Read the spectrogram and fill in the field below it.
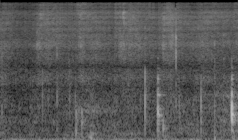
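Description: A chopped mix of onion, bell pepper, celery, parsley and garlic is stirred into a dark roux for chicken and andouille gumbo, with a faint low sizzle and a few soft scrapes, quiet and close.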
